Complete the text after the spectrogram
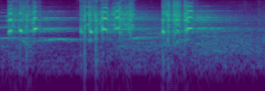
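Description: Dolphin squeaks in three quick bursts, with buzzy click trains and thin, steady whistles.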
